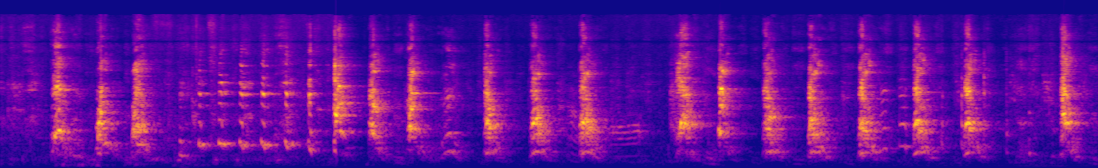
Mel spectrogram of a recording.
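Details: A pug barking at a watermelon indoors: a long run of sharp, high barks, irregular at first with some whining tones, then steady about every half second.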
